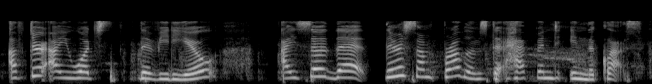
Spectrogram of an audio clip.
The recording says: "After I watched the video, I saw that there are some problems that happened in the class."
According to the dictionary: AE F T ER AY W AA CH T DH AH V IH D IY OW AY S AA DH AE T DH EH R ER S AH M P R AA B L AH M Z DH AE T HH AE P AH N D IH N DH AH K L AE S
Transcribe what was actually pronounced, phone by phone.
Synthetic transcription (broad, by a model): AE F T ER AY W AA CH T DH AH V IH D IY OW AY S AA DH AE T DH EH R S AH M P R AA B L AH M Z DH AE T HH AE P AH N D IH N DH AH K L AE S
